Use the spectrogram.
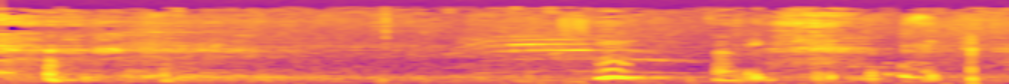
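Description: A short-haired cat gives a meow that stands out over quiet room noise, close to the microphone, followed by a few softer vocal sounds.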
